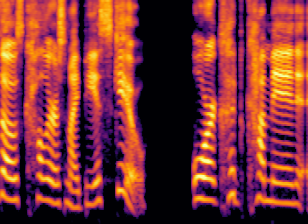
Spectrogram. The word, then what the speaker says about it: SKU: of your product now SKU is spelled SKU and it stands for stock keeping unit a skew is a fancy way of saying A variation so if you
